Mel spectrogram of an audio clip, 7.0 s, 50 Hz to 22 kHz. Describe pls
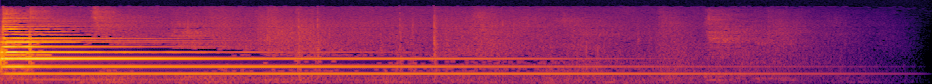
TUBULAR BELL STRIKE 010
This sample pack contains ten samples of a standard orchestral tubular bell playing the note A. This was recorded live at 3rd Avenue United Church in Saskatoon, Saskatchewan, Canada on the 27th of November 2009 by Dr. David Puls. NB: There is a live audience present and thus there are sounds of movement, coughing and so on in the background. The close mic was the front capsule of a Josephson C720 through an API 3124+ preamp whilst the more ambient partials of the source were captured with various microphones placed around the church. Recorded to an Alesis HD24 then downloaded into Pro Tools. Final edit in Cool Edit Pro.
tubular, live, percussion, chime, ringing, orchestral, chiming, bell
